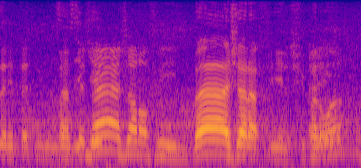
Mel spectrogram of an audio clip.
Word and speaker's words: Bajrafil: un amoureux de la précision, m'aider à le prononcer. Vous allez peut-être nous indiquer. C'est Bajarafil.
